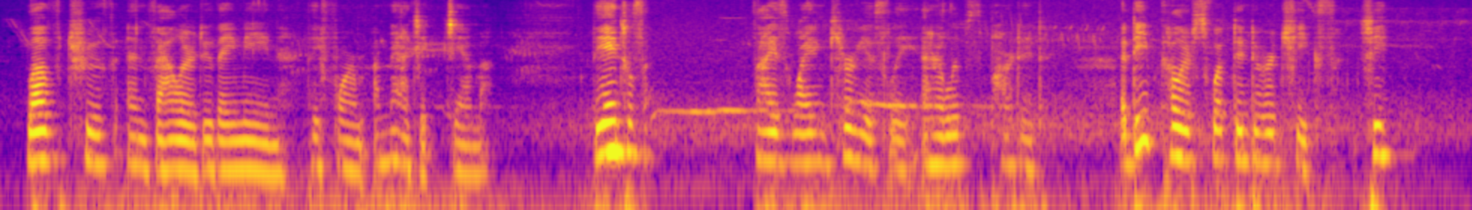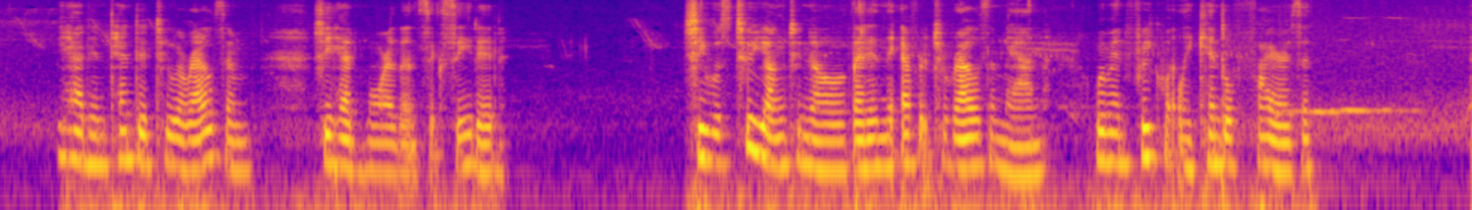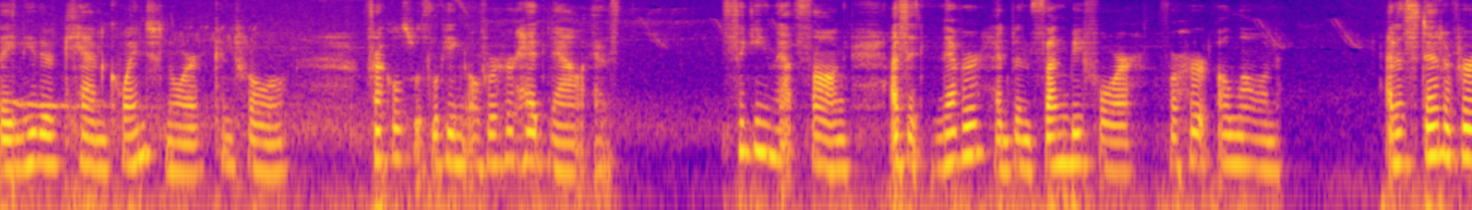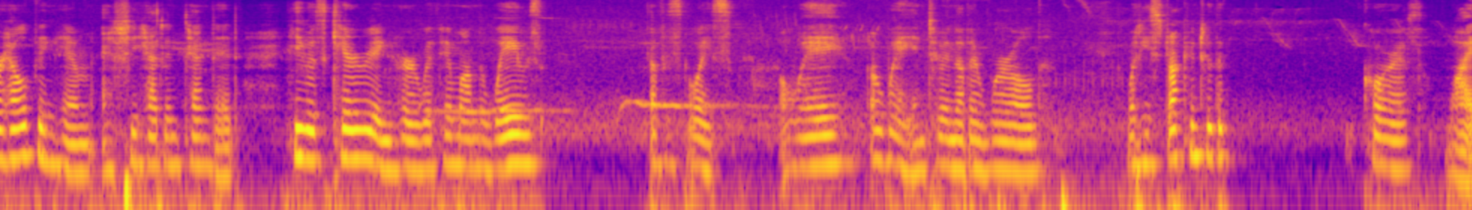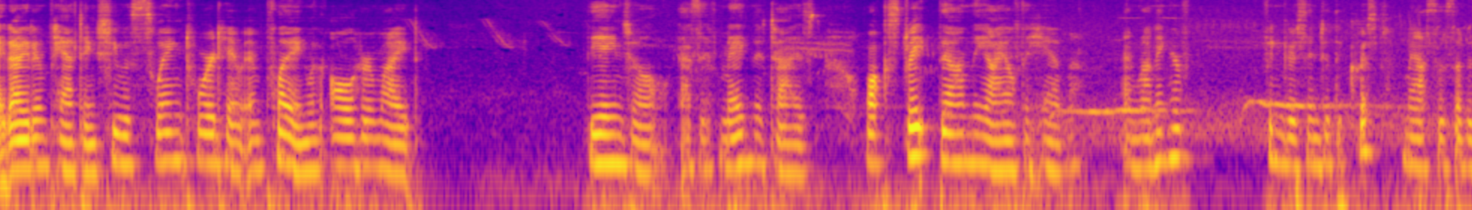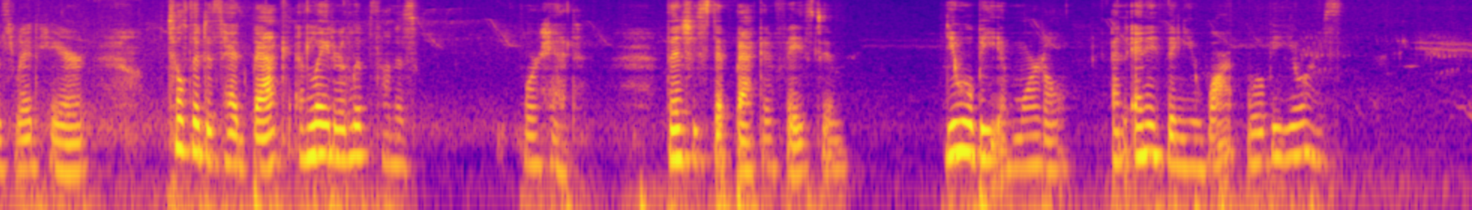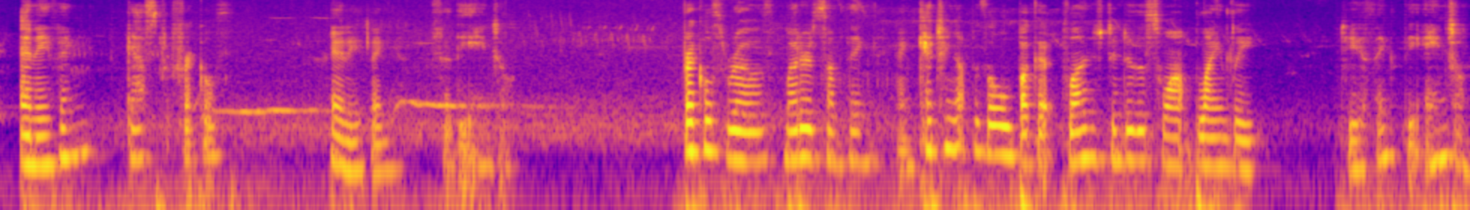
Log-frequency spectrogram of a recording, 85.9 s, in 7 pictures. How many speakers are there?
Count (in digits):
1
